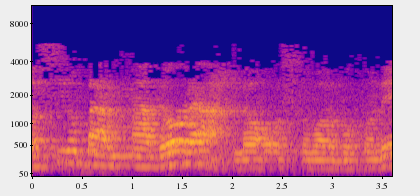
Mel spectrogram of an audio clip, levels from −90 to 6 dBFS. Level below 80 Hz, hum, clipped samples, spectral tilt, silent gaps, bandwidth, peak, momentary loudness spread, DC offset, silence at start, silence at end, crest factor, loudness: -60 dBFS; none; under 0.1%; -11 dB/octave; none; 5.8 kHz; -2 dBFS; 10 LU; under 0.1%; 0 s; 0 s; 16 dB; -18 LUFS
